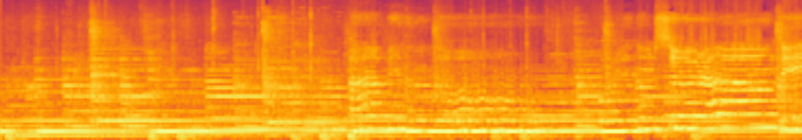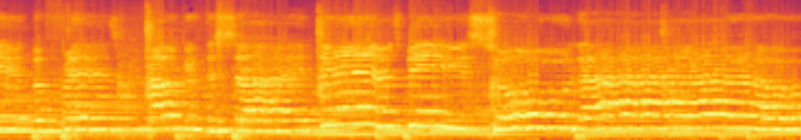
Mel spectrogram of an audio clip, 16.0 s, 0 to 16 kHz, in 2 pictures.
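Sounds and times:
instrumental accompaniment: 0:00.0 - 0:16.0
woman singing into a microphone: 0:03.3 - 0:16.0.

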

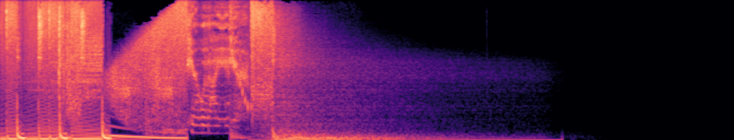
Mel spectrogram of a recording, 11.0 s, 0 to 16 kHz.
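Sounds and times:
electronic music: 0:00.0 - 0:04.9.

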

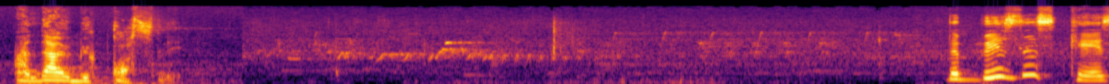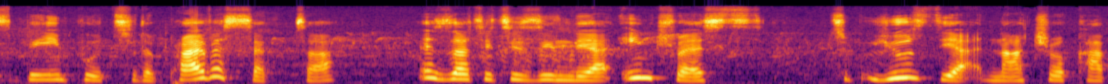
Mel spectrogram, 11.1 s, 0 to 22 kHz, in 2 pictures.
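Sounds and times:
forest ambience: 0:00.0 - 0:11.0
faint bird chirps: 0:01.3 - 0:10.2.

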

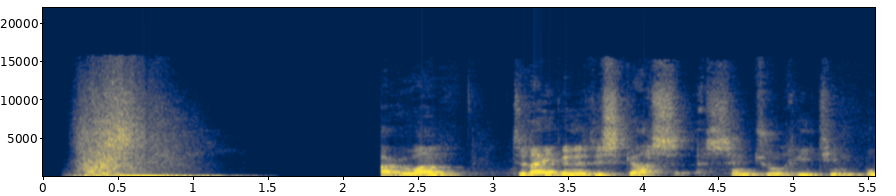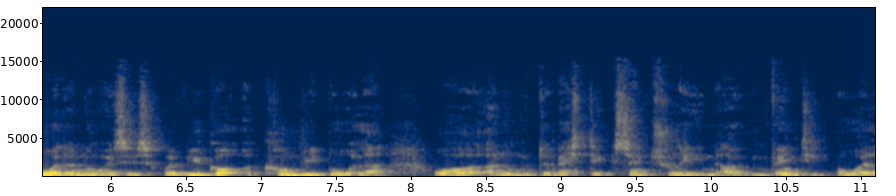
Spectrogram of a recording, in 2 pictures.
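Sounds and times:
whoosh with deep rumble: 0:00.2 - 0:01.5.

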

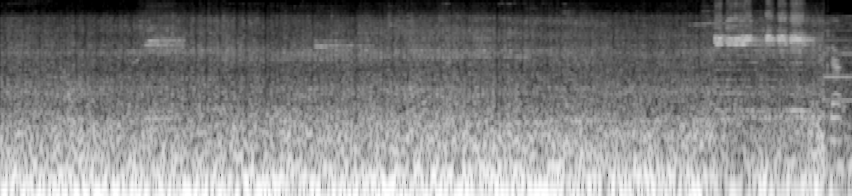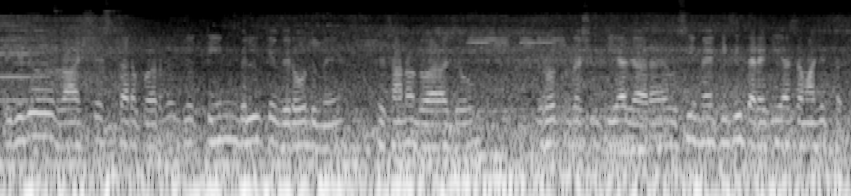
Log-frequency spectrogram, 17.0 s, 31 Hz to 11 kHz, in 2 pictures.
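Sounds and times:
heavy road traffic rumble: 0:00.0 - 0:17.0
high-pitched horn toots: 0:07.0 - 0:09.4.

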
